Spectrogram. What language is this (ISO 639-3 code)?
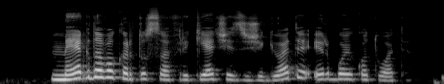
lit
